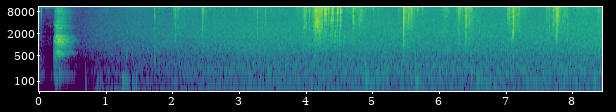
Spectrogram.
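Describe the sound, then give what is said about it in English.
A single sharp dog bark rings out at the start. It is followed by steady squelching, crunchy footsteps through wet, muddy ground on a dog walk along a river bank in North Leeds, with no voices. “He wants to go for a walk. Come on, let's go for a walk.”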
